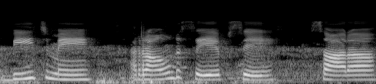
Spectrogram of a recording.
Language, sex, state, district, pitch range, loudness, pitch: Hindi, female, Punjab, Fazilka, 220-285 Hz, -14 LUFS, 225 Hz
